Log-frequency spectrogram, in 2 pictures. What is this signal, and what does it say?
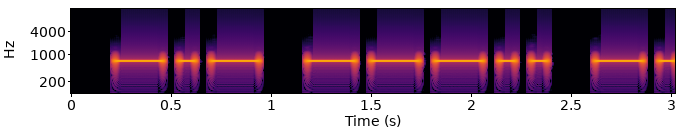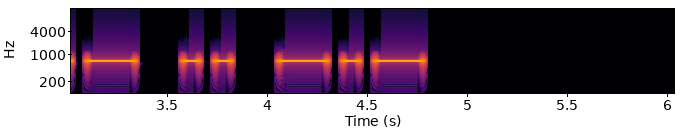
Morse code, heard as a keyed tone, about 15 wpm, 700 Hz. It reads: K8KIK
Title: USA Call Signs - 5 Characters - Repeated 2x - 15wpm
